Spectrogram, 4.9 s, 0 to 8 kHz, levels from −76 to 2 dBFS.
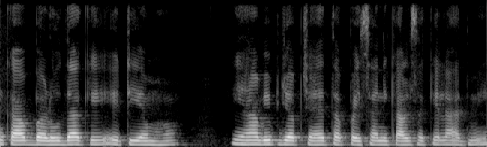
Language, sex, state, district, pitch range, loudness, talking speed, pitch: Bhojpuri, female, Uttar Pradesh, Varanasi, 180-195 Hz, -17 LUFS, 185 wpm, 190 Hz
